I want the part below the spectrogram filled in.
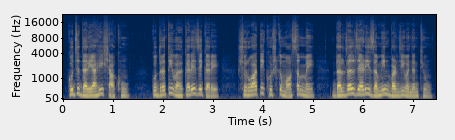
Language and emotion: Sindhi, neutral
